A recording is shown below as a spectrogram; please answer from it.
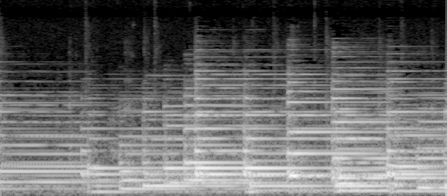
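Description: Grand piano playing a hymn arrangement in full chords over a bass line, a new chord or melody note struck about every half second and left to ring.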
